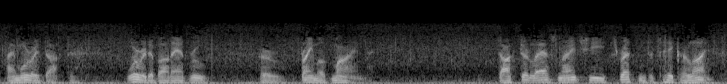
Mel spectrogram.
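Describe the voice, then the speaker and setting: Deep-voiced scheming radio villain, played by a man. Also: moderate pace, pauses often, close to an everyday voice. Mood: feigned worry. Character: cold, scheming nephew, smooth-talking and feigning concern. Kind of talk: 1940s radio drama acting. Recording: noisy, muffled 1940s radio recording.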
